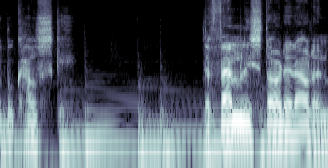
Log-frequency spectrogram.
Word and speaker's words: Bukowski: henry as his father they also changed the pronunciation of their surname from bukovsky to buckowski the family started out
